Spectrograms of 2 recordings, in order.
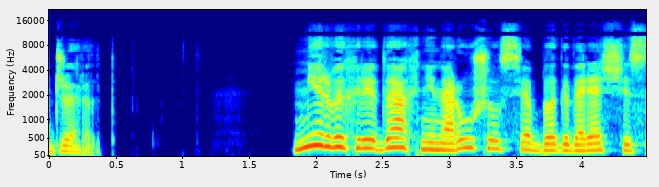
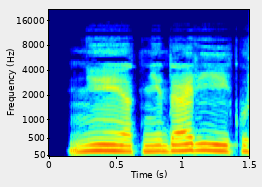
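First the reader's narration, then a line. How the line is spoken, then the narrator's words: Tired reply. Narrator (Russian): устало отозвался Джеральд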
